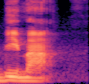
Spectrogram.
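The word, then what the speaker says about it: bimah: I do know that today you'll hear them pronounce the platform that we name our podcast after, the Bima.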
